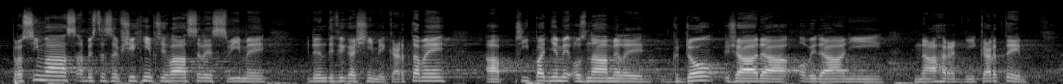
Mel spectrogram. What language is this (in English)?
Czech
